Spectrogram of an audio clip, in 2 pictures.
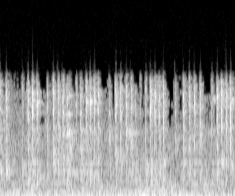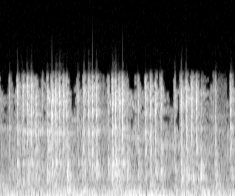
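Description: A come-along ratchet hooked by a shackle to a bumper is cranked tight, a fast run of sharp metallic clicks in rhythmic bursts, close and unbroken by speech.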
